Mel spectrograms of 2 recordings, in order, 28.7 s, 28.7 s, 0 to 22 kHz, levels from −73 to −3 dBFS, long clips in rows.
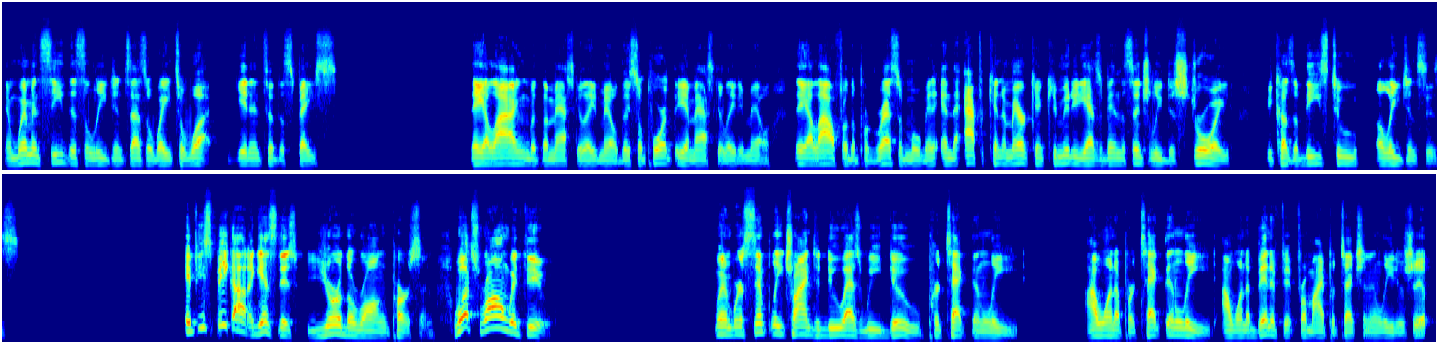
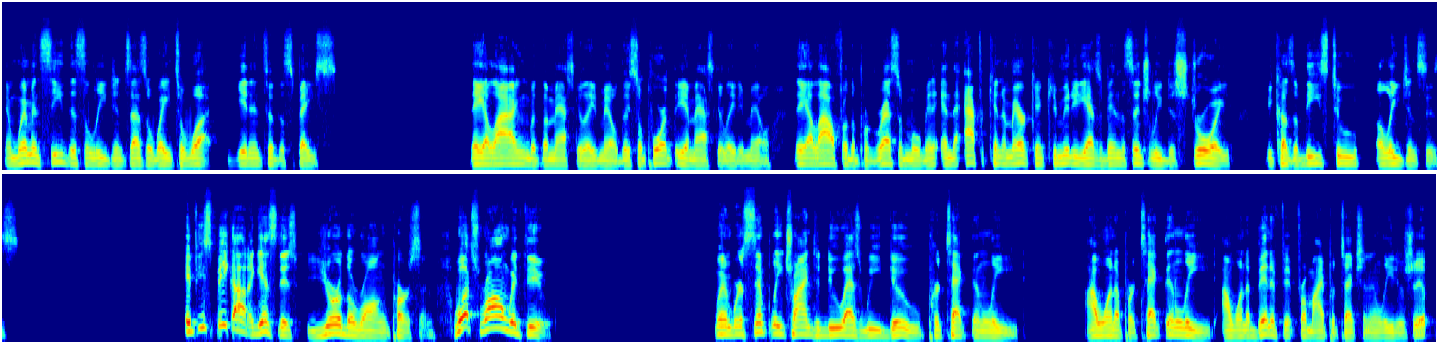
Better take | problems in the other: second | thin; somewhat; fading below 600 Hz

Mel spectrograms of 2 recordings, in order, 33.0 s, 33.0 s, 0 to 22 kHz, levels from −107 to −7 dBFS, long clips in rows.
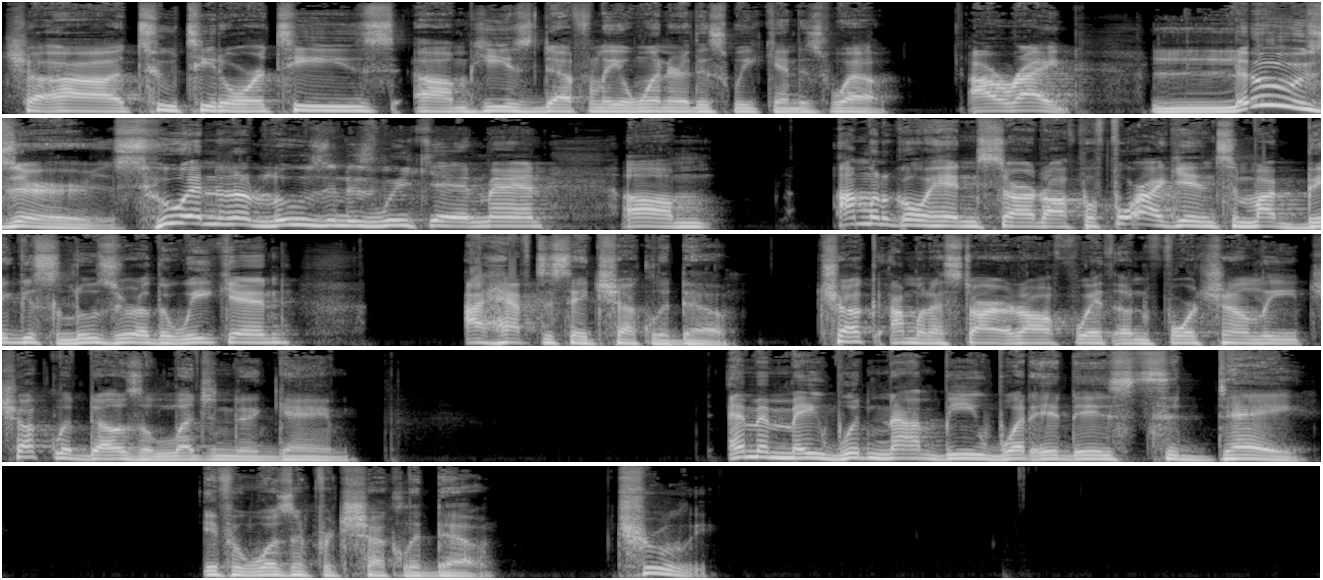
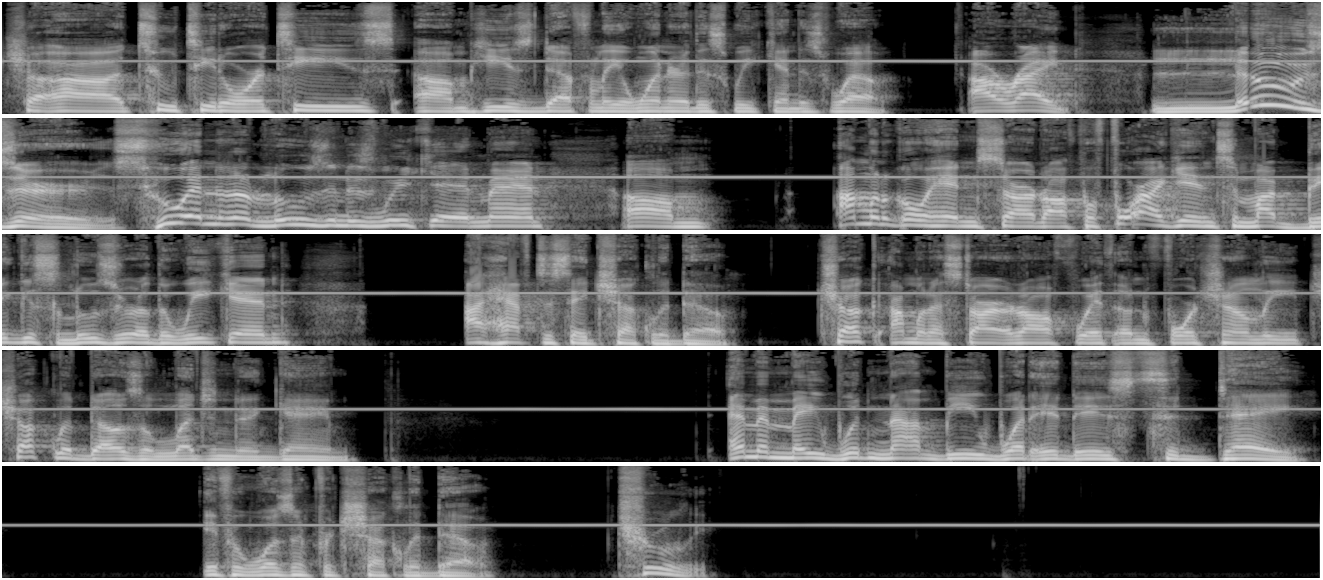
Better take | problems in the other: first | high-pitched whine; noticeable; throughout; 2.5 kHz, 10 dB below the speech

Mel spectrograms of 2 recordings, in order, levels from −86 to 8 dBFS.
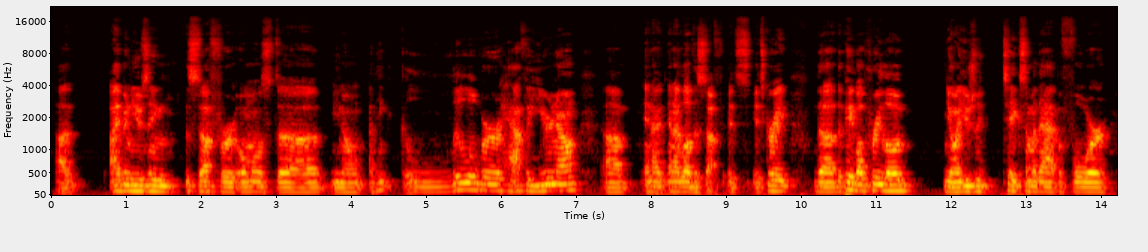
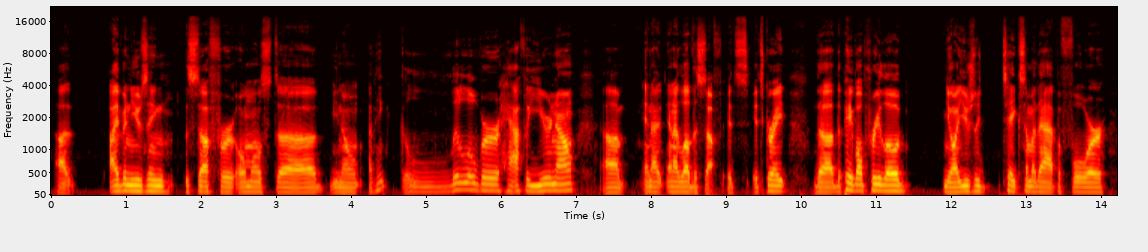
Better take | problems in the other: second | off-mic speech; far // room echo; very slight; dies away in 0.2 s

